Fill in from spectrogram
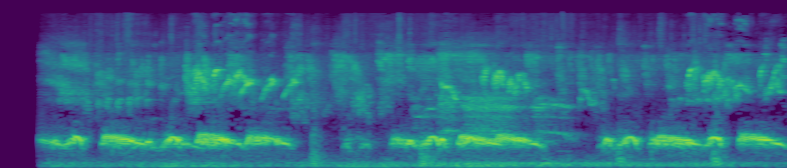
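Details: Mixed birds kept in an aviary: a steady run of low, mellow cooing phrases repeated about every half second, overlaid with quick high chirps and twittering, with faint background hum.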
